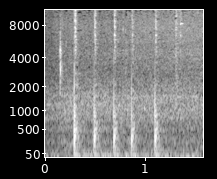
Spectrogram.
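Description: Five quick, evenly spaced knocks on a front door in the evening, solid, rapping out a steady rhythm over a faint low background rumble, with no voices.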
